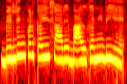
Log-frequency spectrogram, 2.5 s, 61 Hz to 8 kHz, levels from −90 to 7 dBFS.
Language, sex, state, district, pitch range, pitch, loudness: Hindi, female, Assam, Kamrup Metropolitan, 240-285 Hz, 265 Hz, -14 LUFS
